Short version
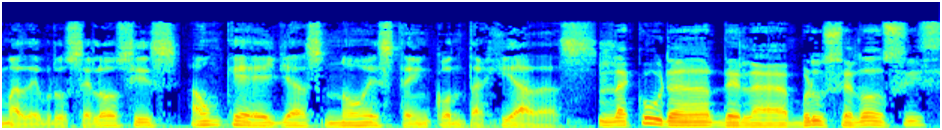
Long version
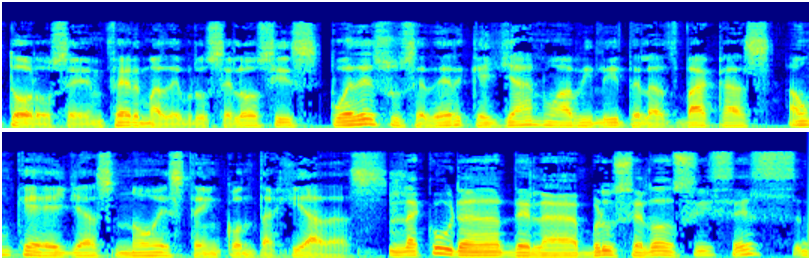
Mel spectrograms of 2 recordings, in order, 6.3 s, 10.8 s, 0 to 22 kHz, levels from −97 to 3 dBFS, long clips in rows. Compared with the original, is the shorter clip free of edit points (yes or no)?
no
